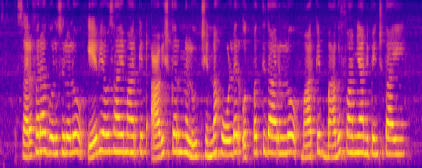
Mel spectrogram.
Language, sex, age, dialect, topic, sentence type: Telugu, female, 18-24, Utterandhra, agriculture, question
